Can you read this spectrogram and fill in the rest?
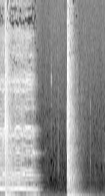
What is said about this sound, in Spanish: Por supuesto que al oír eso los diablos se pusieron furiosos, pero no abrieron la puerta. Y allí estuvo Ubieta como tres días dándole a la puerta del infierno.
